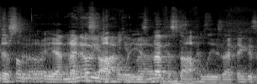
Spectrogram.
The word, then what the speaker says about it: Mephistopheles: About Mephistopheles, I think is how you say his name.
